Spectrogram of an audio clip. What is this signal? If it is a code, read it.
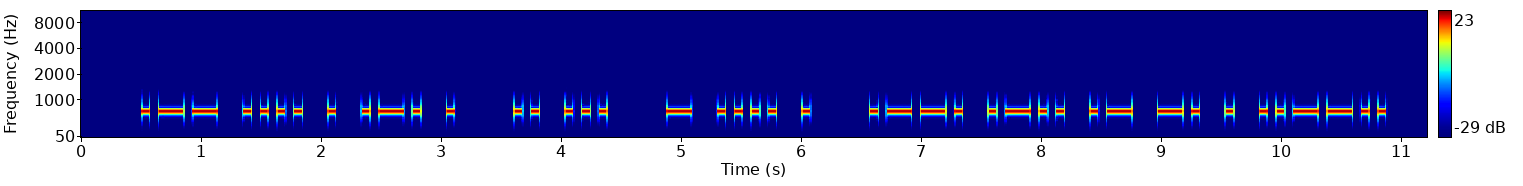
Morse code, heard as a keyed tone, about 17 wpm, 700 Hz. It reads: WHERE IS THE PLANE?
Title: Sentences from Top 1000 Words - Review Part 3 - 17wpm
